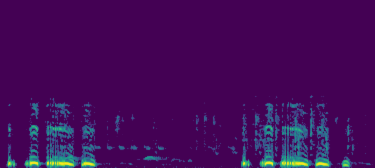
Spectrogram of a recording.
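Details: Spotted dove repeating its cooing phrase twice, each built from quick soft notes, a long buzzing middle coo and falling endings, separated by about three seconds of quiet.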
